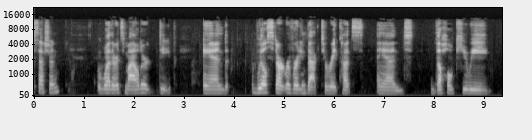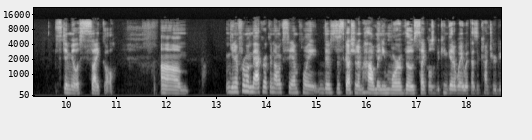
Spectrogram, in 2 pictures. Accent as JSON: {"language": "English", "town": "Chicago", "region": "Illinois", "country": "United States", "tie": "born or raised there", "moved": "yes", "lives_now": "Dallas, United States", "said": "I am not native to Dallas. I grew up in the Chicago area, but so that's why I don't have an accent."}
